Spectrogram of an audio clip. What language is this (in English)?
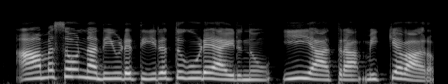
Malayalam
